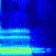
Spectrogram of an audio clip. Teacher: कंठ में vibration create हो रही। अर्थात इनका उच्चारण कंठ से होता है। बिना कंठ के इनका उच्चारण ही नहीं पॉसिबल।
